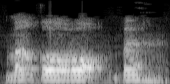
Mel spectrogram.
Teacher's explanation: क़ाफ क़लक़ला, रा को मरज़बर है, रा को मोटा करके पढ़ेंगे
